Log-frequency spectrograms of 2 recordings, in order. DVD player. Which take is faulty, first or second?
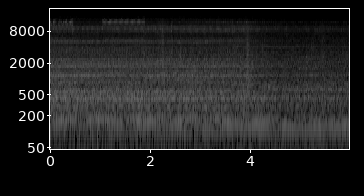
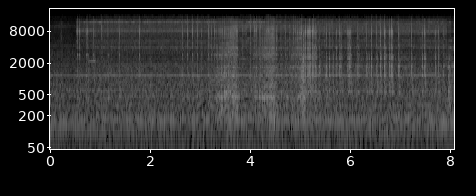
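second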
